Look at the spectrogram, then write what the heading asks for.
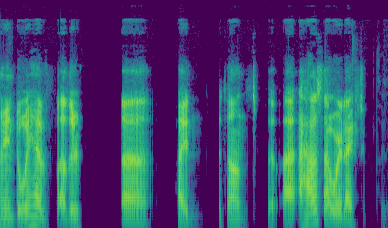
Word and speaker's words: piton: I mean, do we have other pitons?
